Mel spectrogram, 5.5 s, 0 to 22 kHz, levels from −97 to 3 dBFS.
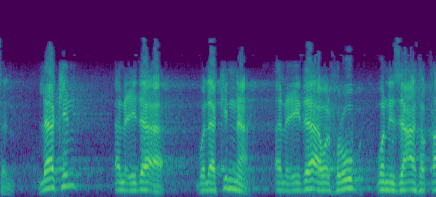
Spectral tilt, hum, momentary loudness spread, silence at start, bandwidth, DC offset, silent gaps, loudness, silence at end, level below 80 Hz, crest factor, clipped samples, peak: -5 dB/octave; none; 13 LU; 0 s; 10.5 kHz; under 0.1%; none; -23 LUFS; 0 s; -70 dBFS; 20 dB; under 0.1%; -4 dBFS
